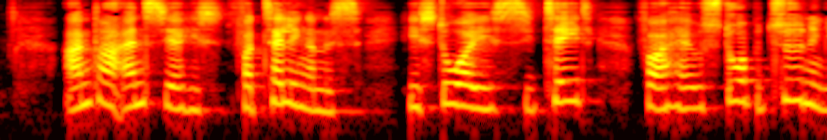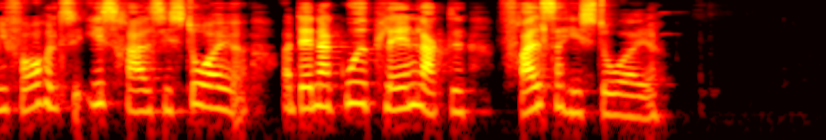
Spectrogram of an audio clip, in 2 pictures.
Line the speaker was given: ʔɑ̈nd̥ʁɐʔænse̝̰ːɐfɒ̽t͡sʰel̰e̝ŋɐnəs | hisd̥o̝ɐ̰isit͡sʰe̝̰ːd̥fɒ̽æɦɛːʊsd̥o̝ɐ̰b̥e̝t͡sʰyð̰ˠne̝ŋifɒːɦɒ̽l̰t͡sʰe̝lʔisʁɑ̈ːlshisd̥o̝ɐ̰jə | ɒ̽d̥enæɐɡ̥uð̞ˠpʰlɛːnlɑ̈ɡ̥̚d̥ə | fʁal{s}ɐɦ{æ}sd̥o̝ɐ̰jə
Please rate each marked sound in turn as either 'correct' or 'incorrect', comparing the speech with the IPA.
correct, incorrect: i

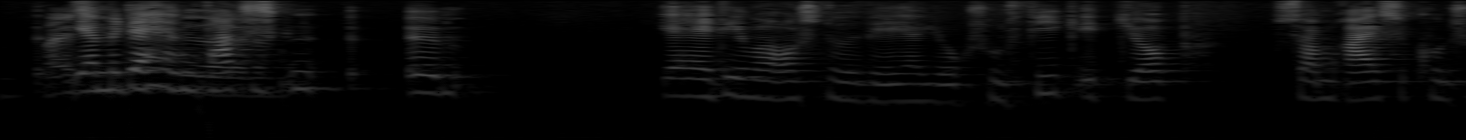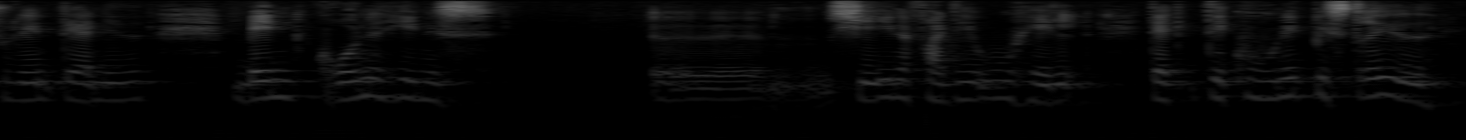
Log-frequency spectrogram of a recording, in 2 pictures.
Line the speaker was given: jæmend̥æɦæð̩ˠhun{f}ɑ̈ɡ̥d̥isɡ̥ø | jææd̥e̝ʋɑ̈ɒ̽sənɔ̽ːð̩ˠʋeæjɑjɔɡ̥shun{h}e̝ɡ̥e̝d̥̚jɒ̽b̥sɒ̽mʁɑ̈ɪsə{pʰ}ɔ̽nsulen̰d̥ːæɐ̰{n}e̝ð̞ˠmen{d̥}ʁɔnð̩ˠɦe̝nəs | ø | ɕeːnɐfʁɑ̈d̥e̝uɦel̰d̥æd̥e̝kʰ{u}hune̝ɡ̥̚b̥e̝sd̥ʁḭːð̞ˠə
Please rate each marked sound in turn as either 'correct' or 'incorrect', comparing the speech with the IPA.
correct, incorrect: f, incorrect: kʰ, correct, incorrect: ɡ̥, correct

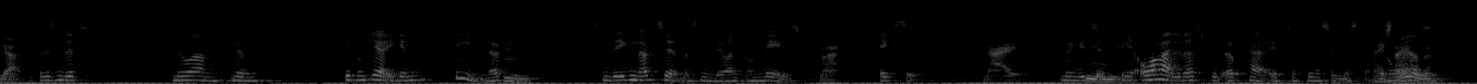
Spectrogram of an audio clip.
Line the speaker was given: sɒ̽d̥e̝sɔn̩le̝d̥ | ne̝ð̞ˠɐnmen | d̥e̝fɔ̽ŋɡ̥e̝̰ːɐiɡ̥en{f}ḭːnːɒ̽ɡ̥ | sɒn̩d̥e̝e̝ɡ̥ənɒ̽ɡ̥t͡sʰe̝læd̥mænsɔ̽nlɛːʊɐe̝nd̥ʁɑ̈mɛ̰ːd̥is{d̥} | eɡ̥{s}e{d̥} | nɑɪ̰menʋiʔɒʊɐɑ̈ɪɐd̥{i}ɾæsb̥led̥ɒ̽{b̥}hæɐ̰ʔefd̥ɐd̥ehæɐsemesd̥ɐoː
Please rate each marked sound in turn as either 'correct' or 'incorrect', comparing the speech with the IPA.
correct, incorrect: ɡ̥, correct, correct, incorrect: e, correct

